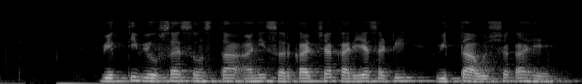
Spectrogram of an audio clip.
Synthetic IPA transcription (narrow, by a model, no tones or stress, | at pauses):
ʋjək̚t̪iːʋjəʋsajsə̃w̃st̪ʰaʔaɽ̃isəɾkaɾt͡ɕjakaɾjasaʈiːʋit̪ːəːʋəɕjəkaɦe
